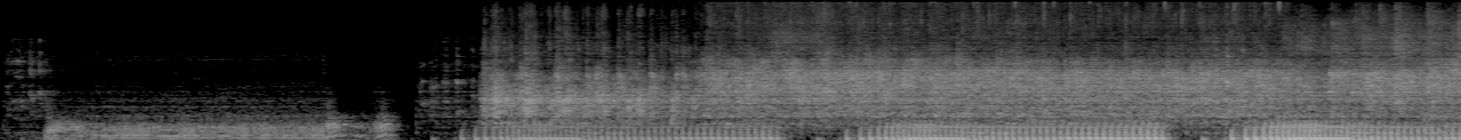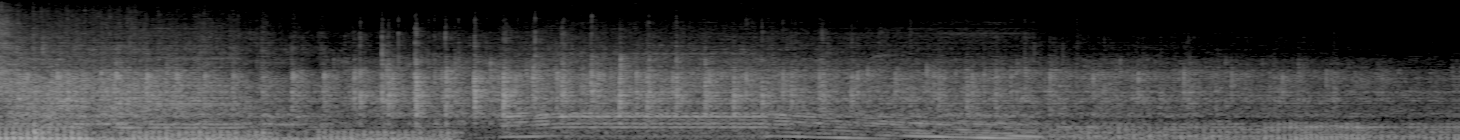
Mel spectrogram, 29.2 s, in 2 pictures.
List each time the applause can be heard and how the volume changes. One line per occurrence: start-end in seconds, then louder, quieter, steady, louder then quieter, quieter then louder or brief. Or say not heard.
4.8-29.1 quieter.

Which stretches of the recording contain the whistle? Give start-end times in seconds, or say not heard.
not heard.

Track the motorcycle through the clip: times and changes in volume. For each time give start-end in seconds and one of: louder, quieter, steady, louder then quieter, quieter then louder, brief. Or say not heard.
0.0-29.1 louder then quieter.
